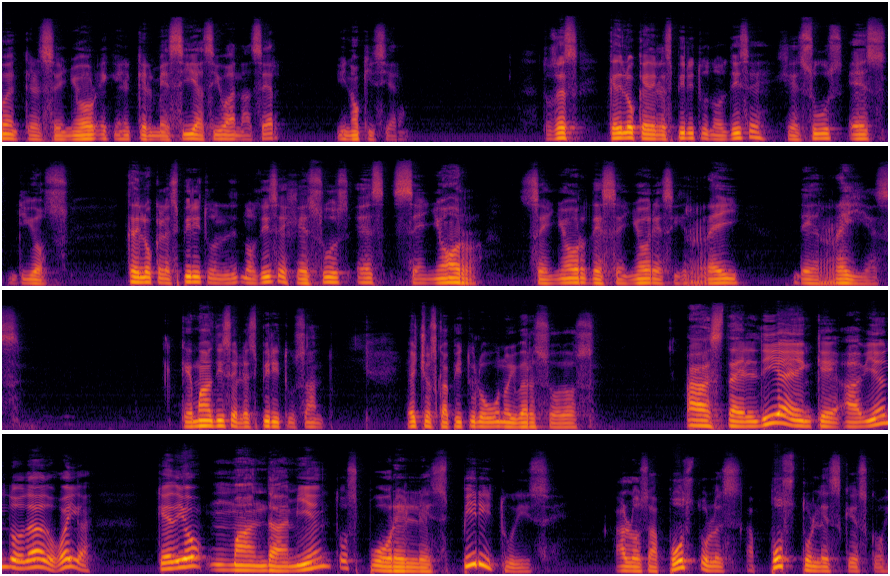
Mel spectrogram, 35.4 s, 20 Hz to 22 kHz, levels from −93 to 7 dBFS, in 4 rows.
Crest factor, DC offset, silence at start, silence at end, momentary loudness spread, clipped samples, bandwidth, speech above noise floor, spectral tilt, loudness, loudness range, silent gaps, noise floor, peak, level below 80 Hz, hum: 20 dB; under 0.1%; 0 s; 0 s; 16 LU; under 0.1%; 13 kHz; 47 dB; -7 dB/octave; -22 LUFS; 9 LU; none; -69 dBFS; -4 dBFS; -58 dBFS; 60 Hz at -50 dBFS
